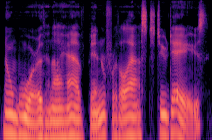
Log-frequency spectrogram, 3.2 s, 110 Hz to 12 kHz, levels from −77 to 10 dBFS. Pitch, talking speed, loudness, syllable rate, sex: 115 Hz, 205 wpm, -15 LUFS, 3.6 syllables/s, female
